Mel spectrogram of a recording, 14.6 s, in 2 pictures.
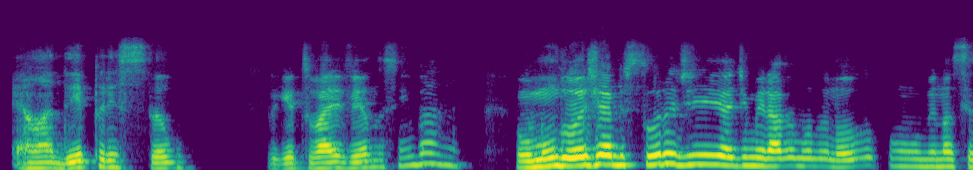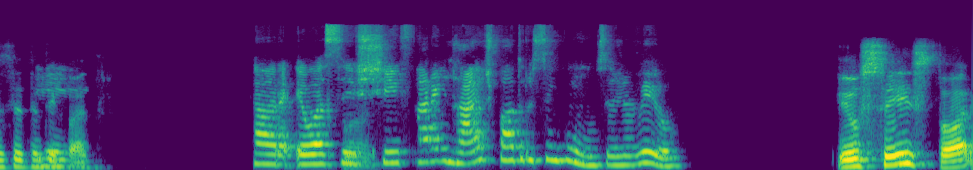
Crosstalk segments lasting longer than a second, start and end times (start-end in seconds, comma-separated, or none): none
